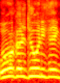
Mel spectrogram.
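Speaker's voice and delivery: panicked shouting. Voicing a cornered character pleading innocence to the players: NPC yelling in panic. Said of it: "yelling now".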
